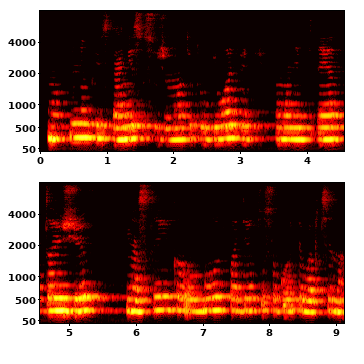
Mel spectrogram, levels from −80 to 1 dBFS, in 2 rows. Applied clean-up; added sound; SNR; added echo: none; none; none; reverberation time 0.7 s.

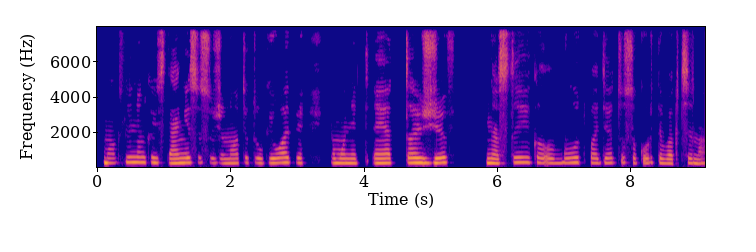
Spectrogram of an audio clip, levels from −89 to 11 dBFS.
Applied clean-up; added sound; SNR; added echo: none; none; none; none.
